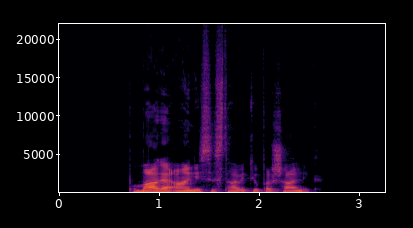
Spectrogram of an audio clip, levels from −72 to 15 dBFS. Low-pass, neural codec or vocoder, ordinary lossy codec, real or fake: none; none; none; real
